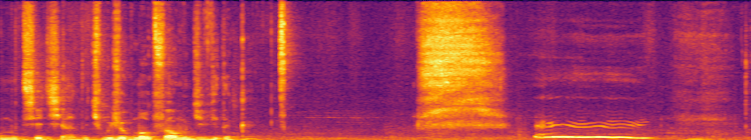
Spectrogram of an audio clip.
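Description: A young man laughs over a microphone.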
